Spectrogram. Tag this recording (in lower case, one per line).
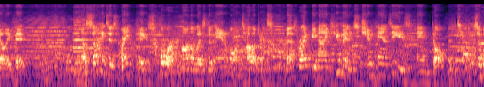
music
speech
